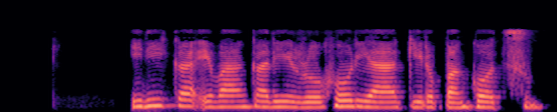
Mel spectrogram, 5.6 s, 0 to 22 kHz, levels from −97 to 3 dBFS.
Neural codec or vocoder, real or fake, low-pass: none; real; 7.2 kHz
